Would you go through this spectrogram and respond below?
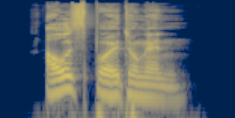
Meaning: plural of Ausbeutung
- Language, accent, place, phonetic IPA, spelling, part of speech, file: German, Germany, Berlin, [ˈaʊ̯sˌbɔɪ̯tʊŋən], Ausbeutungen, noun, De-Ausbeutungen.ogg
